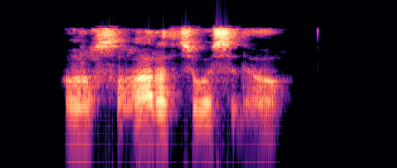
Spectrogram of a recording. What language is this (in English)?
Kabyle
